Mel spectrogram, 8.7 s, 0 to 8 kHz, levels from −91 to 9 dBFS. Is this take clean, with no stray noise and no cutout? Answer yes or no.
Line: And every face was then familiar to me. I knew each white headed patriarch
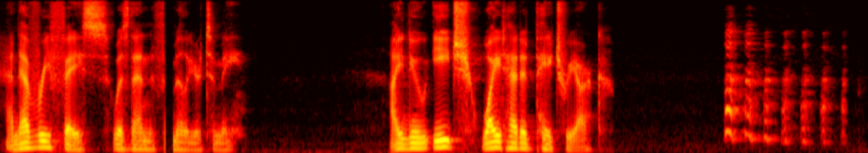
no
